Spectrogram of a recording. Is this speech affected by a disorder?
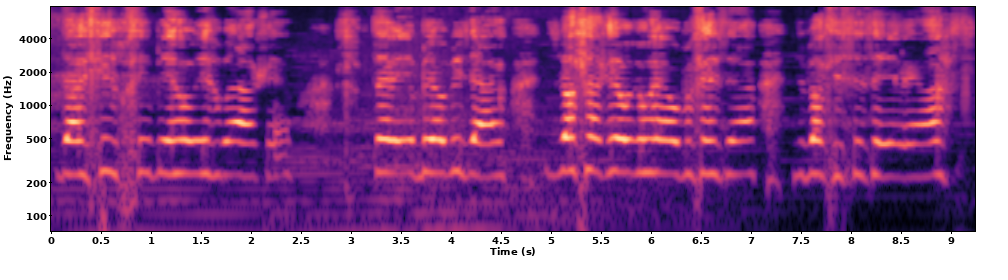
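Yes: cerebral palsy.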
